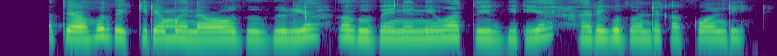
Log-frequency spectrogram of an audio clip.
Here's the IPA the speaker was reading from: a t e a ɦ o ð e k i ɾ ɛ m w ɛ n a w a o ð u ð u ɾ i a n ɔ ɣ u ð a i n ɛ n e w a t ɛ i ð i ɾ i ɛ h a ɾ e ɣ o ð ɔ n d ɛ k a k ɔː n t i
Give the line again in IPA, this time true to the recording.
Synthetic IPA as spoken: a t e a ɦ o ð e k i ɾ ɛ m w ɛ n a w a o ð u ð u ɾ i a n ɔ ð u ð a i n ɛ n e w a t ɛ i ð i ɾ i ɛ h a ɾ e ɣ o ð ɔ n d ɛ k a k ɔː n d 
